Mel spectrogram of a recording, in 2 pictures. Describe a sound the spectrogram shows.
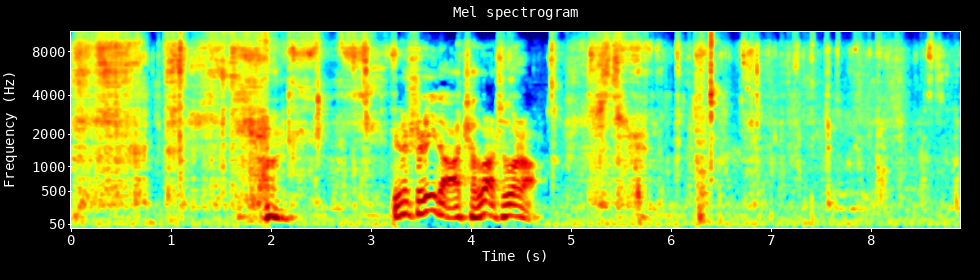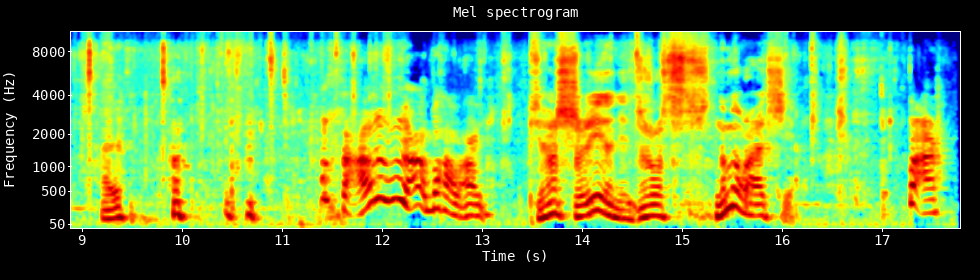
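Two people chew meat noisily, close by.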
